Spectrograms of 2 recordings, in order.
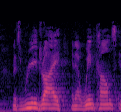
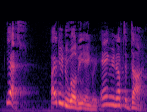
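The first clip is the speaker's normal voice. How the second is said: loud, high indignant retort; defiant Jonah; 6 semitones higher, 7 dB louder, faster than usual. Retold or imitated. Jonah hotly insisting to God he is right, loud and indignant.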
